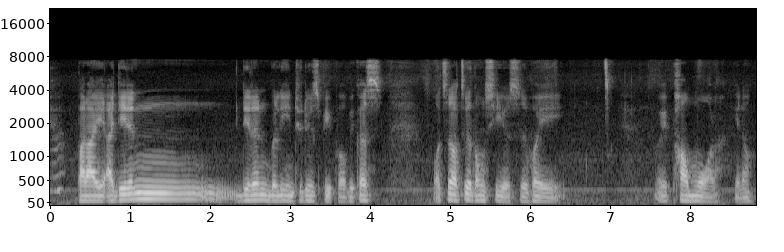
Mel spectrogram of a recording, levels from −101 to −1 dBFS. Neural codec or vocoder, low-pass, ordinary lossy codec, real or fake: none; none; none; real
